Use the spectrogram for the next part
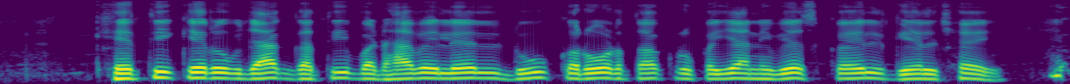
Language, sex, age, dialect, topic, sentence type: Maithili, male, 31-35, Bajjika, agriculture, statement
